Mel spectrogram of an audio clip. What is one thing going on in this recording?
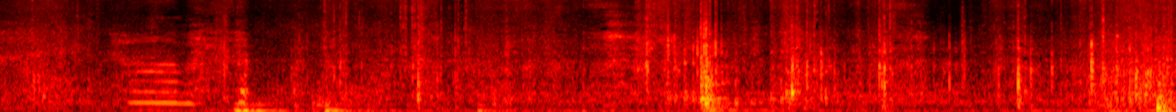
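Plastic crinkles and rustles close by.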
